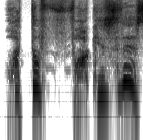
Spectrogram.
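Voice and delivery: high-pitched, slow-drawn bafflement; stunned disbelief. Retold or imitated. Player finds a party in the bunker, stunned. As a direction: re-enact being utterly baffled, pitch way up.

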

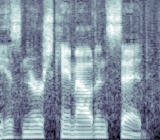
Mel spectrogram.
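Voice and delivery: ordinary delivery, nothing marked

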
